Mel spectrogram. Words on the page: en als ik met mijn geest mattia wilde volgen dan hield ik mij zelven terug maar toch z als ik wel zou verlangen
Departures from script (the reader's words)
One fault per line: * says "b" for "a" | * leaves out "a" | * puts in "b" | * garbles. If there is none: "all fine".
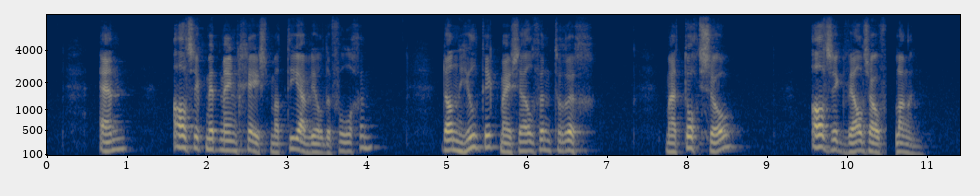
all fine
